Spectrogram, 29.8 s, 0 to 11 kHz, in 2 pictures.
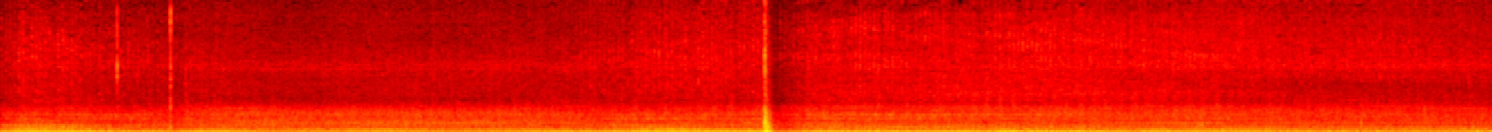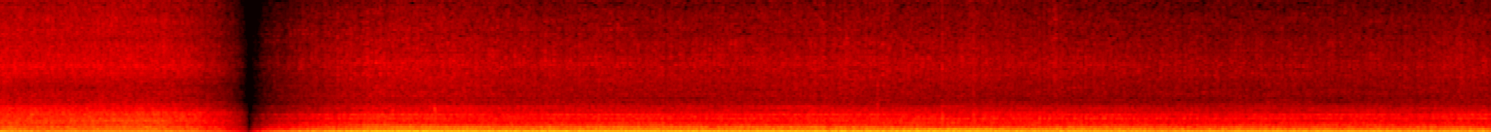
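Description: Ferrari 412's V12 engine idling steadily, with one sharp click about eight seconds in. The sound cuts out briefly near the middle and then the idle resumes.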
